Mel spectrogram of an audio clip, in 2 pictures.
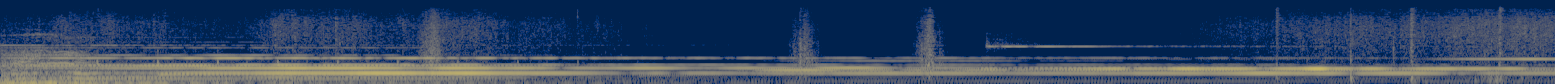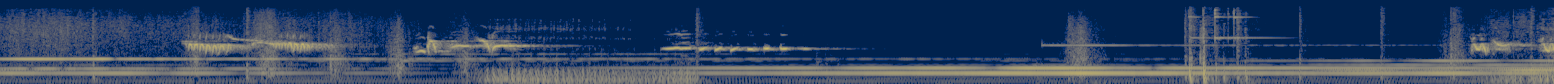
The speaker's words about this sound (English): Then I heard chirping outside my window was a barn swallow going back to her nest.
